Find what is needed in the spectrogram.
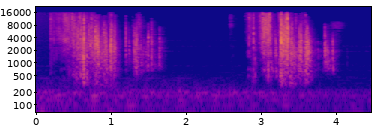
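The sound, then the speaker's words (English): An old, partly readable piece of paper crinkles and rustles as it is picked up and handled. Quiet, with two main clusters of dry crackling bursts separated by a brief lull and no voices. “I placed the flashlight in my mouth and picked up a piece of paper, one that was still somewhat readable.”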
